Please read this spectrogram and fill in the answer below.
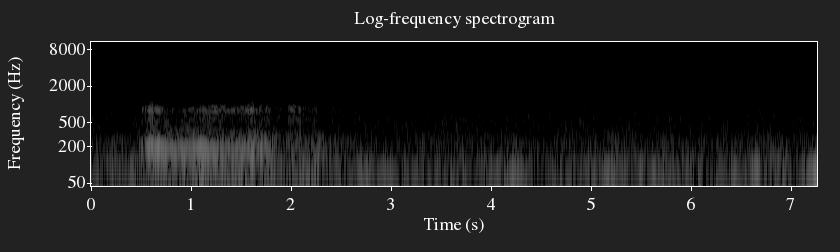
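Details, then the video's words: A puppy asleep and snoring, one low, rasping, buzzy snore lasting over a second near the start, then quiet breathing noise for the rest. "snoring puppy 코고는 ~~ 코골이~~"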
